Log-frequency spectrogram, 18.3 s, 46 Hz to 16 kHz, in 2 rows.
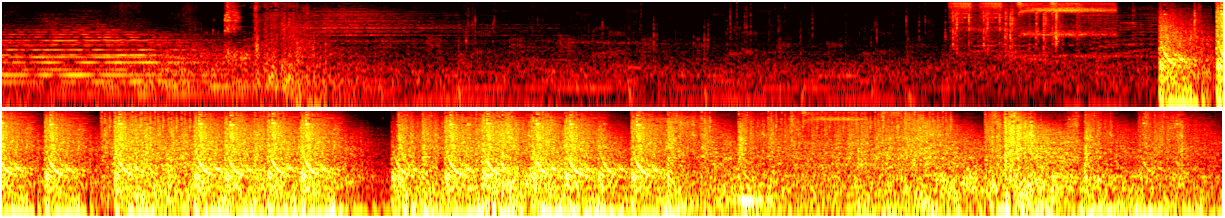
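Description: Shotgun blasts in Mass Effect 1, a rapid run of heavy booming shots over battle noise after a quieter, tense stretch, loud and close.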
